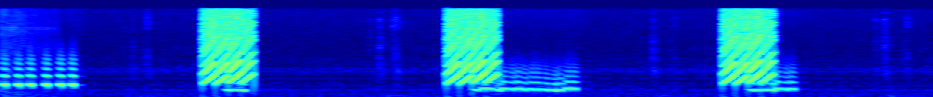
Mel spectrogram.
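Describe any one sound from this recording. A short electronic chime sweeps quickly upward, several times.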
